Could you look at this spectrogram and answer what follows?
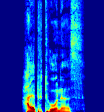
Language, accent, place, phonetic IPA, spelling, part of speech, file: German, Germany, Berlin, [ˈhalpˌtoːnəs], Halbtones, noun, De-Halbtones.ogg
- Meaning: genitive singular of Halbton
